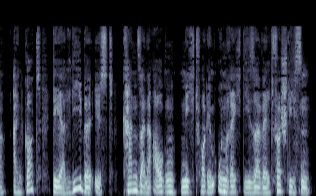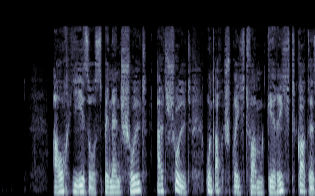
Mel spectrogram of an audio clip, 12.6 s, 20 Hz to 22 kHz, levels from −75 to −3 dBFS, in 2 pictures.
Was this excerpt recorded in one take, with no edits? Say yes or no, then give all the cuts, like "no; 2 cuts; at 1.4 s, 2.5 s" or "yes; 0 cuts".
no; 1 cut; at 10.8 s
